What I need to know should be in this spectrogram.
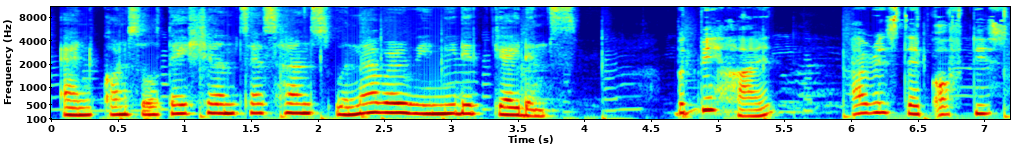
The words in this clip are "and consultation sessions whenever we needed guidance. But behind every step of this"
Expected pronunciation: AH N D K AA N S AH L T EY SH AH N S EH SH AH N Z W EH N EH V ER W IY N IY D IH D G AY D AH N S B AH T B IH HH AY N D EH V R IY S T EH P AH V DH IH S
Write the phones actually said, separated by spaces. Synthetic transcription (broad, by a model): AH N K AA N S AH L T EY SH AH N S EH S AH N S W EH N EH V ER W IY N IY D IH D G AY D AH N S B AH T B IH HH AY N D EH V R IY S T EH P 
